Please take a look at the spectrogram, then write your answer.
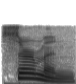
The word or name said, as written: sermon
